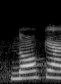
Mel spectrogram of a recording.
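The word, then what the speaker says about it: knock: ने होता है खटखटाना लेकिन नॉक में जो के है वह साइलेंट रहेगा ठीक है यह बहुत ध्यान रखने वाली बात है शुरू तो कैसे होगा लेकिन के ही साइलेंट ले रहेगा फैलावट दोनो की स्पेलिंग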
